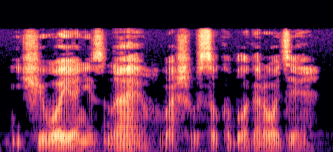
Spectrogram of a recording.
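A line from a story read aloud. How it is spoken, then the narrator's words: Strained groan. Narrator (Russian): натужно простонал Щур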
